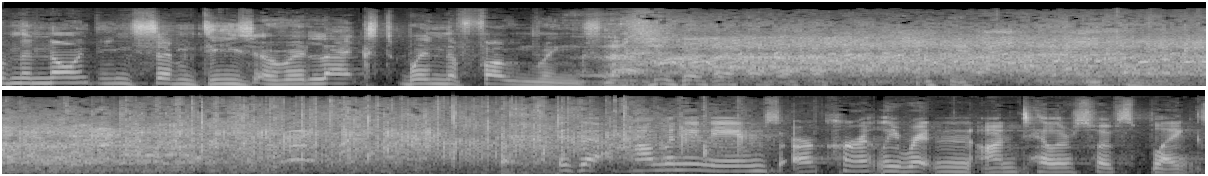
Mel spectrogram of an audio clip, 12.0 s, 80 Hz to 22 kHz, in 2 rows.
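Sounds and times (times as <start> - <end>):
audience laughing: 3.0 - 7.8
audience applauding: 4.1 - 9.9.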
